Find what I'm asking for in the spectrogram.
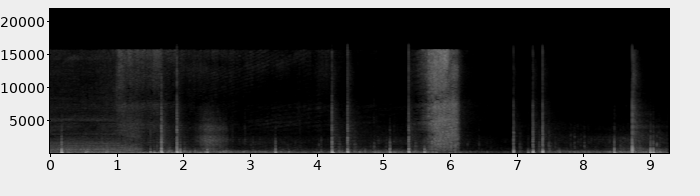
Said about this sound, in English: gonna send a green Orbital Bomb by United Pyro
